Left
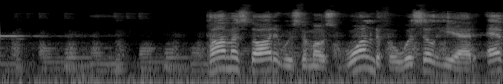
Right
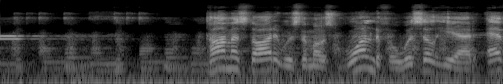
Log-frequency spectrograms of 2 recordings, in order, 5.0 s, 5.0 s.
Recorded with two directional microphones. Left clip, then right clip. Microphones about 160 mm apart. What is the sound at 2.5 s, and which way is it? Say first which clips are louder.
Speech: right 4 dB; 45° right (ahead or behind).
